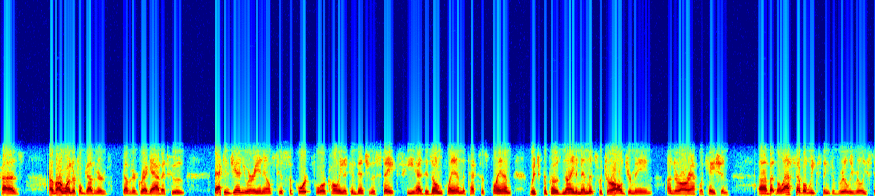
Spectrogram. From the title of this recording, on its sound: An Open Phone Line Discussion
